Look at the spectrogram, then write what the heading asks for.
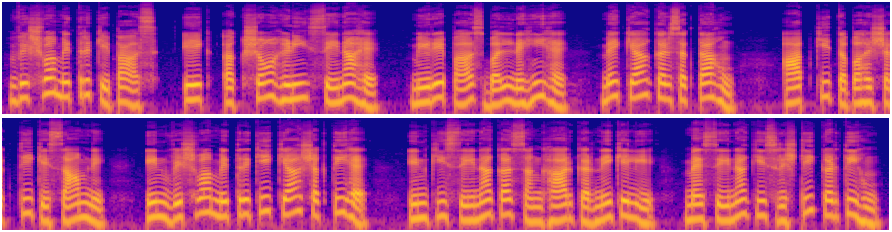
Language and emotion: Hindi, neutral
